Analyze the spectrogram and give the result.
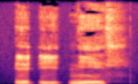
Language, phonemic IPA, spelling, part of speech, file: Navajo, /ʔɪ̀ʔìːʔníːɬ/, iʼiiʼnííł, verb / noun, Nv-iʼiiʼnííł.ogg
- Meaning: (verb) 1. voting or balloting takes place 2. to be one of the candidates for political office. Literally, “voting occurs among people for him/her”; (noun) voting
